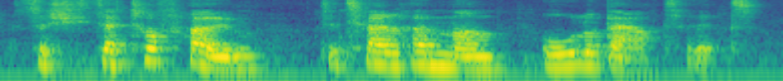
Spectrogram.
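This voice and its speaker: A woman reading a picture book aloud to young children as an expressive storyteller. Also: mid-range voice, unhurried. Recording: roomy echo, distant microphone.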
